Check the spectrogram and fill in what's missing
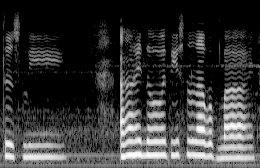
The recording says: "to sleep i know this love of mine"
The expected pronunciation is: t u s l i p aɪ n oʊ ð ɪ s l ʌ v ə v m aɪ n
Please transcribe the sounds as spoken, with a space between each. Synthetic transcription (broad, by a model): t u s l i aɪ n oʊ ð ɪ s l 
